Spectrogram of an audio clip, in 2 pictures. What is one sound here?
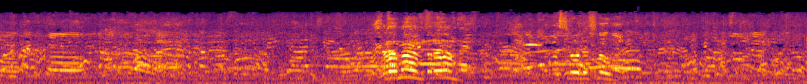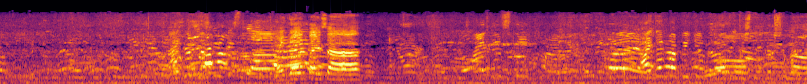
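A crowd of people chatters and calls out nearby outdoors.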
